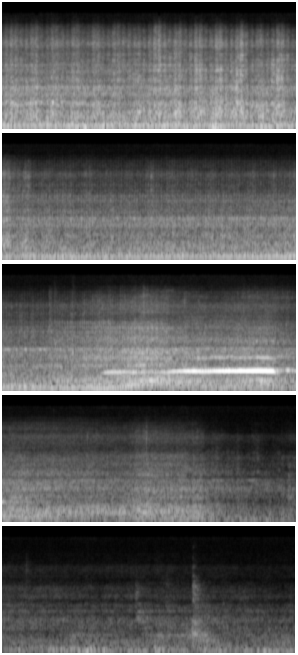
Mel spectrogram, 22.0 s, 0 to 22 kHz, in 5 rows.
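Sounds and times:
steam locomotive rumble: 0.0 - 6.2, 9.2 - 17.8
steam whistle blast: 10.1 - 13.7.

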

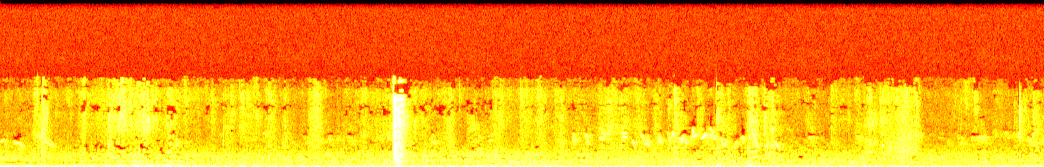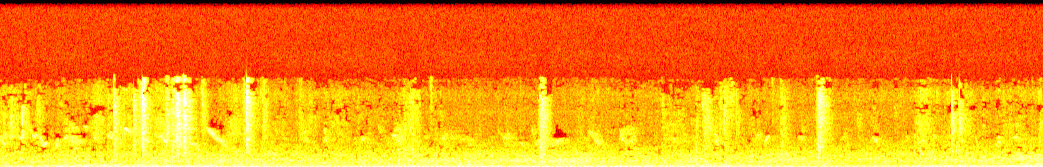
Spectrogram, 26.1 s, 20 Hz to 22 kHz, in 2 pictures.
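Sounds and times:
birds chirping: 0.0 - 26.0
steady low hum: 0.0 - 26.0.

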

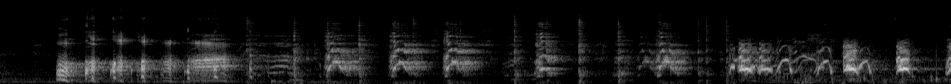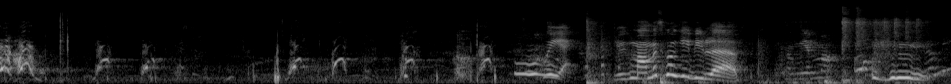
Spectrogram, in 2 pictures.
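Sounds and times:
dogs barking: 3.2 - 14.6.

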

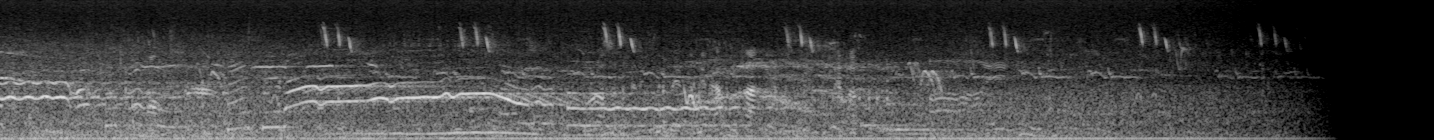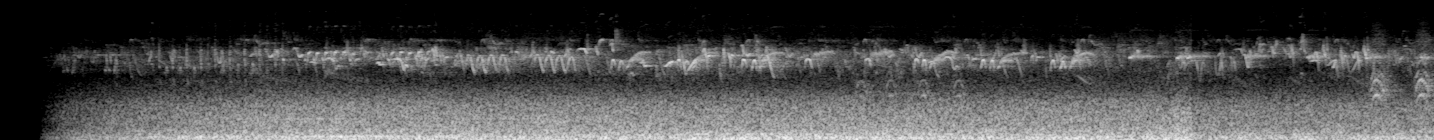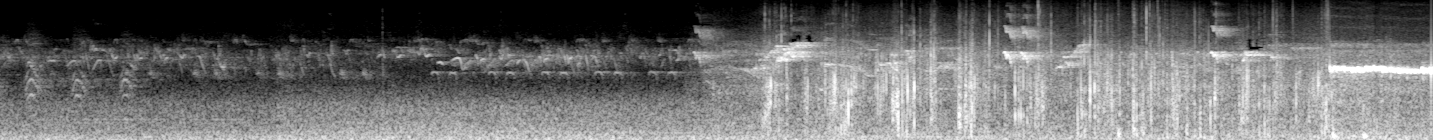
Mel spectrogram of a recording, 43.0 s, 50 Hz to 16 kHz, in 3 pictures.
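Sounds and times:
low background noise: 0.0 - 12.8
birds calling: 0.0 - 13.1, 17.0 - 43.0
rustling: 35.7 - 43.0.

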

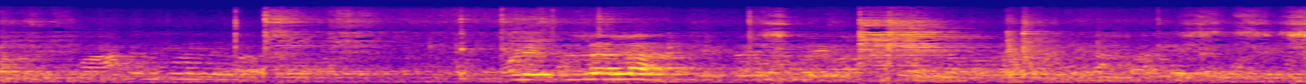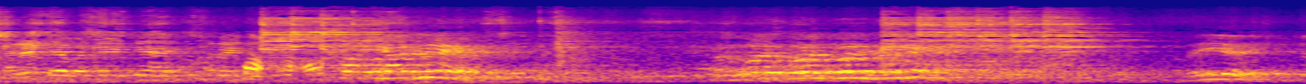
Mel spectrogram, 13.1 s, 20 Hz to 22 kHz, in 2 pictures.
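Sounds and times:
metal spatula scraping griddle: 5.8 - 10.0.

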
